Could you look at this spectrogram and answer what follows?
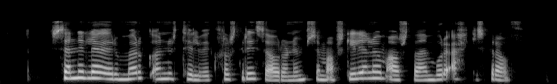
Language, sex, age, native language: Icelandic, female, 20-29, Icelandic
